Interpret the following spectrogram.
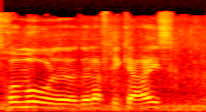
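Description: A man speaking in short phrases, with brief pauses between them.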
